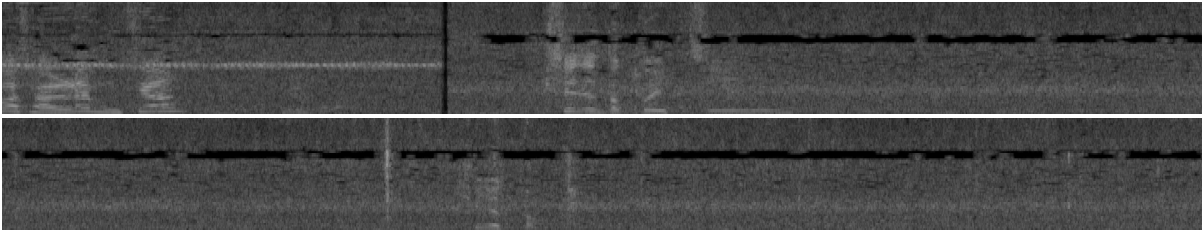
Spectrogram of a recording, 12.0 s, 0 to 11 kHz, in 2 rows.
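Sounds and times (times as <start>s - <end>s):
stream water rushing over rocks: 0.0s - 12.0s.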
